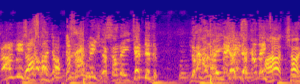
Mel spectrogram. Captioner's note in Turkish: Karşılıklı bağrışmayı sürdürürler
